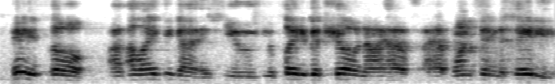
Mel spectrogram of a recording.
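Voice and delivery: put-on heavy Italian accent, laid on thick. Speaker quotes a ranking club member talking to his band, in a thick italian accent. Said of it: "in a thick Italian accent".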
